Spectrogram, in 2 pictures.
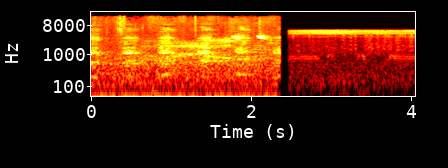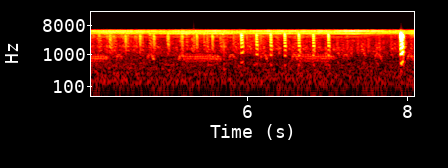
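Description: Birds calling in a busy chorus of short repeated notes. About two seconds in, this cuts abruptly to a steady high-pitched drone, joined near the end by a run of quick chirping clicks, about six a second.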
